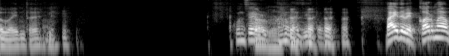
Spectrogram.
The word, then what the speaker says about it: Karma: Whatever I'm not going to say, go around saying everyone that so I, it's I'm basically karma. Karma. Karma. Yeah, karma. That's how the Tibetan we all pronounce right.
